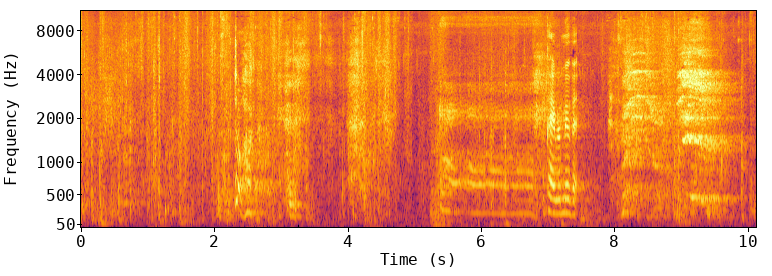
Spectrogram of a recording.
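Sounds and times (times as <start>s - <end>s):
speech: 2.4s - 3.4s, 7.0s - 7.6s
horse neighing during manual stimulation for semen collection: 5.2s - 7.2s, 7.9s - 10.0s.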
